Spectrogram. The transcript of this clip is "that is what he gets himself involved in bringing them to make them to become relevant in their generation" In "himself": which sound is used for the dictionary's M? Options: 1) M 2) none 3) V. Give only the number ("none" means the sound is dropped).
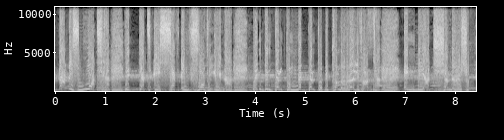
2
